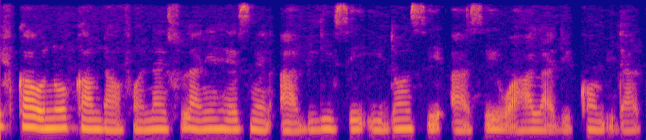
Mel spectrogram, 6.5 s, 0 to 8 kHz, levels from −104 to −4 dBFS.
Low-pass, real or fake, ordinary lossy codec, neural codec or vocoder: 7.2 kHz; real; none; none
